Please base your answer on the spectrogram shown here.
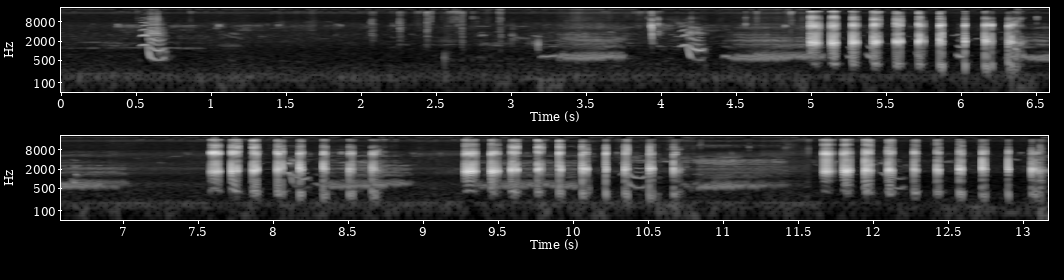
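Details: Grey francolin calling in long, rapid trains of harsh, clicking, rattling notes, several a second. Softer nasal phrases and a few descending ringing notes fall between the trains, over a faint low hum.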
